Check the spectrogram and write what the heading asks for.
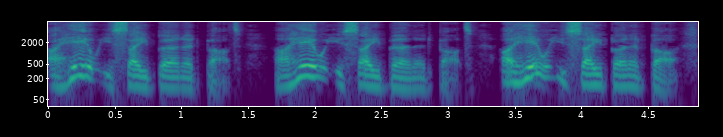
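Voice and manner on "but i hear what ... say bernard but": ordinary talk, nothing marked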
